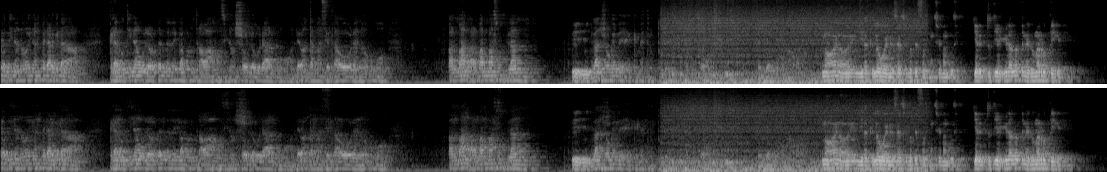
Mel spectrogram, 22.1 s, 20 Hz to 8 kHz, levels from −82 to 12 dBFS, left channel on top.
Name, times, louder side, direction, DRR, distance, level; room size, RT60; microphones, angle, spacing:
voice 1, 0.0-8.0 9.0-10.6 11.7-14.3 15.1-16.8, left 1 dB, 70° left, 4 dB, 7.5 m, -33 dB
voice 2, 11.4-11.8 16.4-19.2 19.5-21.3, equal, 10° left, 3 dB, 2.2 m, -22 dB
sound 1, 13.2-18.6, equal, 30° left, 3.8 m, -32 dB
26.5 x 17.5 x 8.6 m, 0.92 s
head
